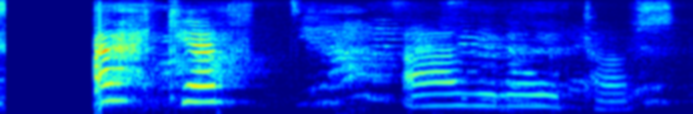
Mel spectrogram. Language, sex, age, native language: Icelandic, female, 8, Icelandic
